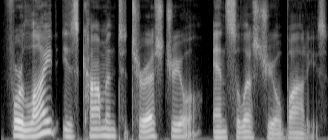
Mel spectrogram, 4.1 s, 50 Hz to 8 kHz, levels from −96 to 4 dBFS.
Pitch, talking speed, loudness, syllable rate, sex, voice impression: 120 Hz, 130 wpm, -19 LUFS, 3.9 syllables/s, male, masculine, adult-like, clear, slightly refreshing, sincere, friendly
